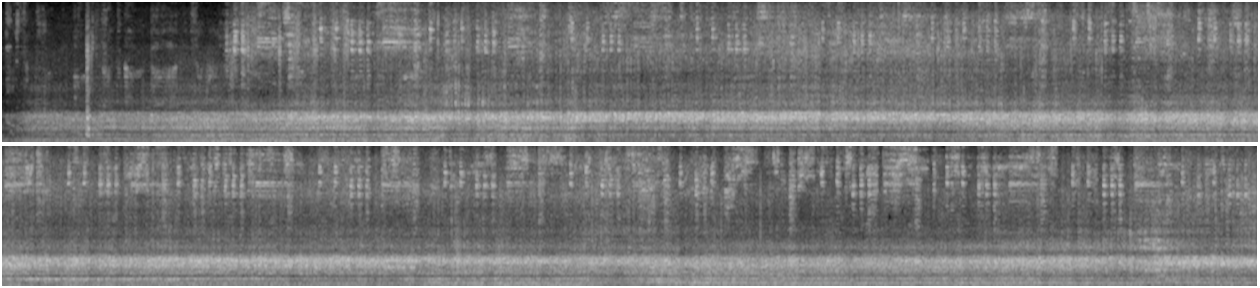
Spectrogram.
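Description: D&S IQ soft-touch automatic car wash spraying water and foam over the car, heard from inside the cabin: a steady rushing that builds over the first few seconds, then holds.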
